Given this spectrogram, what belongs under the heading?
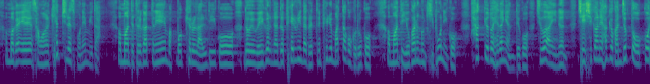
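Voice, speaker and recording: A man's voice: sits high, fast. A man giving a church seminar lecture on parenting, telling counseling stories and asking the audience questions. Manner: conversational, asks the audience questions; tells counseling stories and points at slides. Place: church hall before an audience.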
